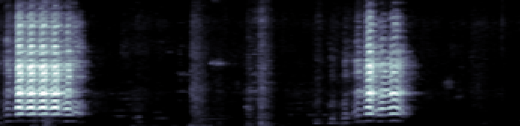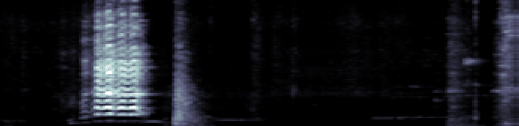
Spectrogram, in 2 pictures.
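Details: Goat screaming in loud, quavering bleats spaced a couple of seconds apart, at the start, near three seconds and at five seconds, each harsh and wavering; a sharp knock follows the third, then quiet with faint rustles.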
